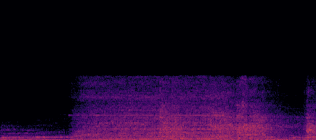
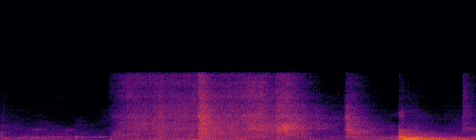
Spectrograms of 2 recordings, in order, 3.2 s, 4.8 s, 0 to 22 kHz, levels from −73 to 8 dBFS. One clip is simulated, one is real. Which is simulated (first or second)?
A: second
